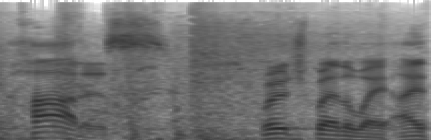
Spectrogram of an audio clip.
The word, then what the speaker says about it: Hades: of the game himself we'll call him Hades we say hottest which by the way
